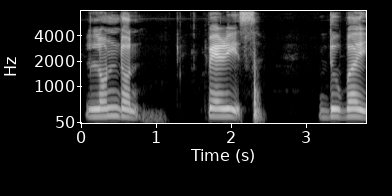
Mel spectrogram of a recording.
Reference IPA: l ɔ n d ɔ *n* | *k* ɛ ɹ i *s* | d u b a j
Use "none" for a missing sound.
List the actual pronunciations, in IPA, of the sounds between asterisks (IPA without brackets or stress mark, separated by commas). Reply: n, p, s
